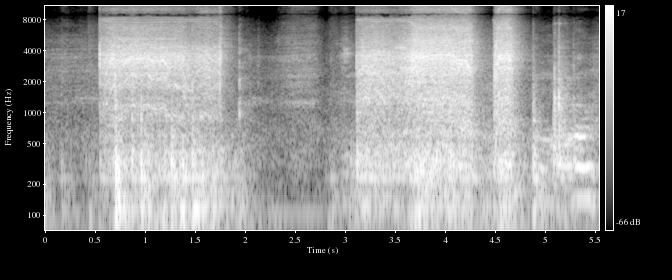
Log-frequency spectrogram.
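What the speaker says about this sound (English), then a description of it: "I use those screws for my backings when I screw the backings to the metal." A power drill drives screws through a backing into the metal body of a camper van while fitting sliding windows, with two long, loud, steady whirring bursts and a few shorter bursts near the end.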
